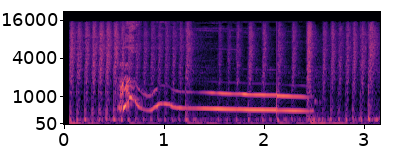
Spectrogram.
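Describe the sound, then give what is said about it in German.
A dog howls in one long sustained note lasting about two seconds. The note wavers at first, then holds a steady pitch and dips slightly before stopping, over a backdrop of rustling noise. “Also, du hast den Hund auch schon kennengelernt, der jetzt kommt.”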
